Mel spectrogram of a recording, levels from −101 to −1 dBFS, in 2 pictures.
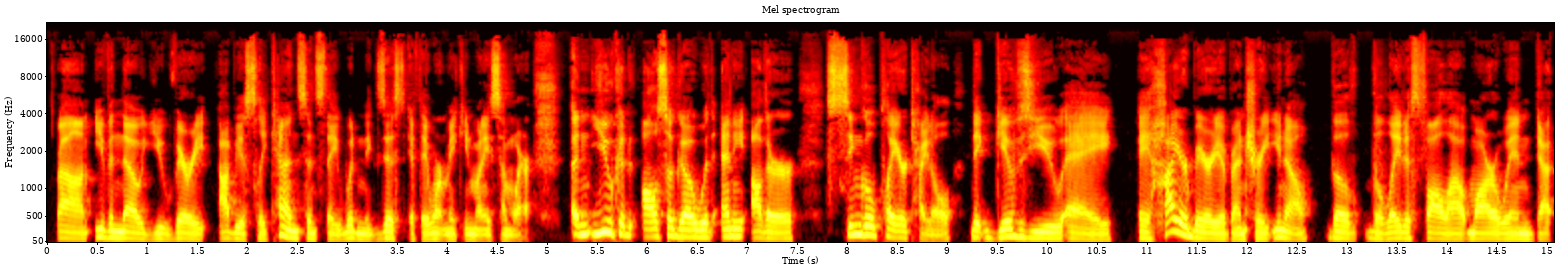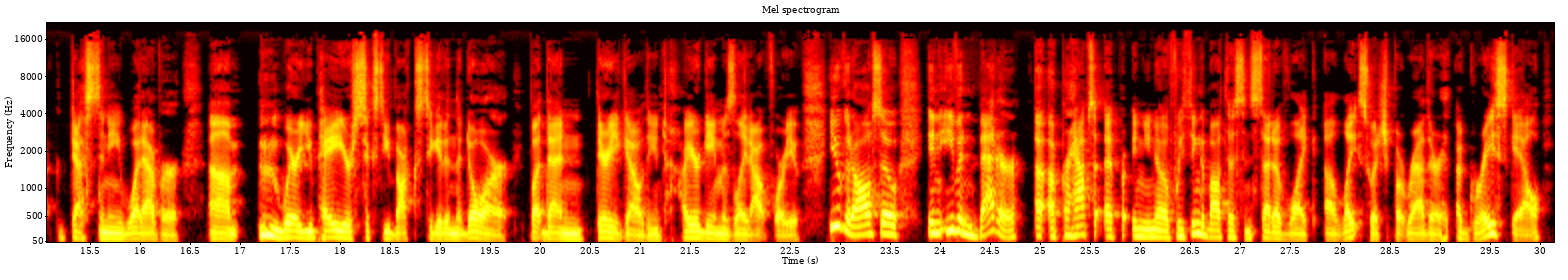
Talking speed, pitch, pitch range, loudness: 200 wpm, 110 Hz, 95-130 Hz, -20 LUFS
